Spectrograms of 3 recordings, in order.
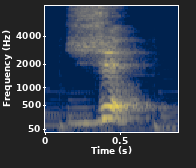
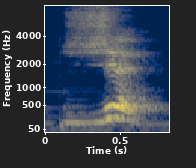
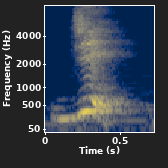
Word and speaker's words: je: Je. Significa yo en español. Je. Ahora, ¿recuerdas cómo pronunciar la E en français? E. ¿Ok? Alors, répète après moi. Je. No es je. No es je. Es más suave.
